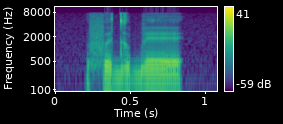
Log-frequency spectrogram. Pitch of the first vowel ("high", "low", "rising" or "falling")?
low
